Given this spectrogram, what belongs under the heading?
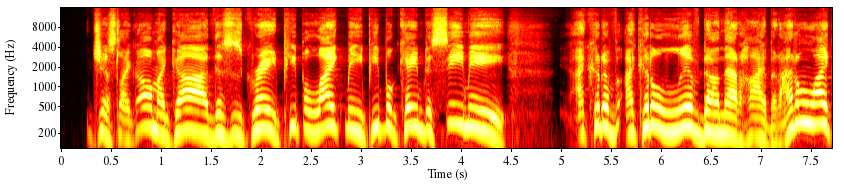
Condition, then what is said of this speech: No condition.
